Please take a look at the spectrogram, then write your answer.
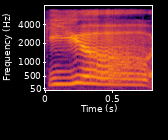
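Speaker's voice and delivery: high, drawn-out hail; mock delighted greeting. B T and Freddy notice each other, mock delighted. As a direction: sing out in happy recognition. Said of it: "and they're like".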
